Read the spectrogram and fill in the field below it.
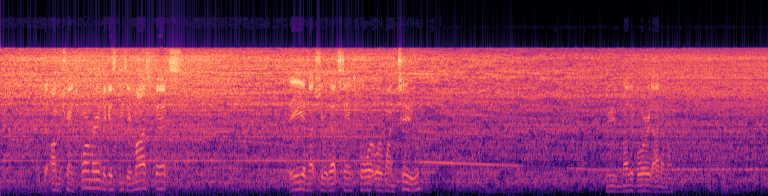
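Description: A cooling fan whirs steadily.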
